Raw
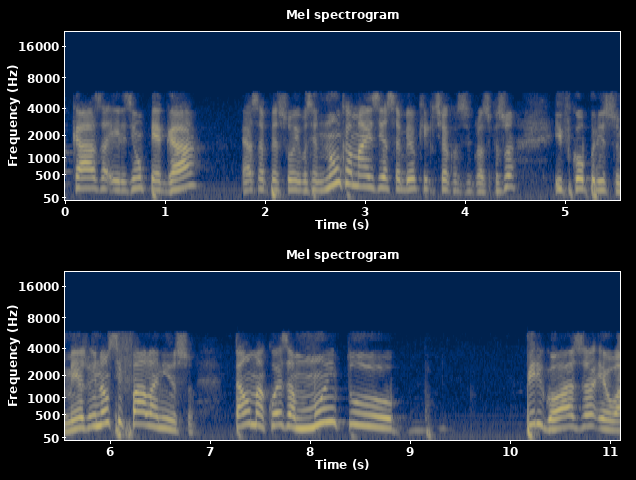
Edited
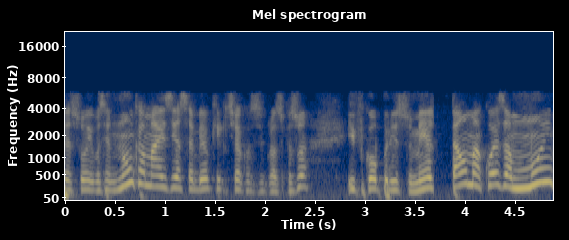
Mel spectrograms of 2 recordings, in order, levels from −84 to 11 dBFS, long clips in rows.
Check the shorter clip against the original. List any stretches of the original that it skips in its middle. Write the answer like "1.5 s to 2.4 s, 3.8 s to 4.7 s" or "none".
5.7 s to 7.1 s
